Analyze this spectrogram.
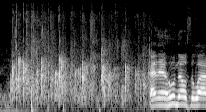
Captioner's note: applause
